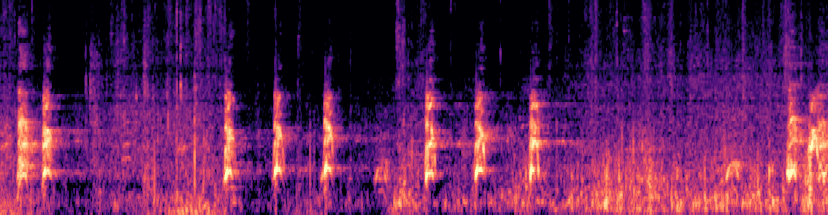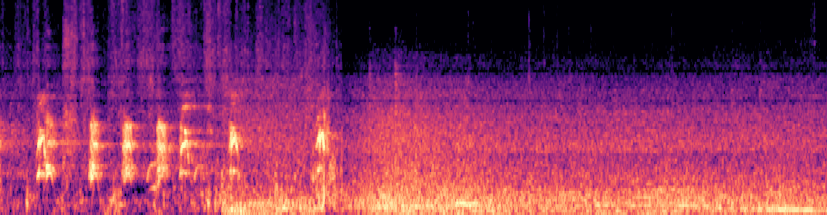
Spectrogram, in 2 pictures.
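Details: Dog barking in Genoa during training of an AmStaff female, Venus, and a Staffordshire Bull Terrier male, Zeus; sharp single barks come in short bursts for about thirteen seconds, with voices, then steady wind-like noise.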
